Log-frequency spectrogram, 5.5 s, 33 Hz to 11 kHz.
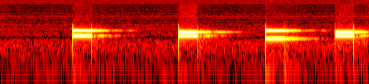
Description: DTMF, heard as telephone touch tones, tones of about 280 ms. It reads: 0 * 5 *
